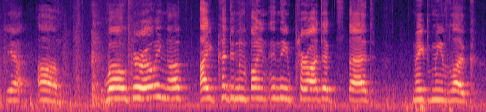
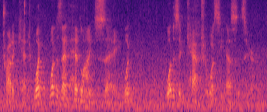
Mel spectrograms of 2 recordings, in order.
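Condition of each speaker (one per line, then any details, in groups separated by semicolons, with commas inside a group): Cerebral palsy
No condition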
